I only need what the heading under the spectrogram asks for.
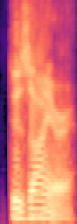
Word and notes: desire: American English

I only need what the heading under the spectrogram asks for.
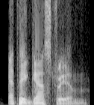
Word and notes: epigastrium: British English

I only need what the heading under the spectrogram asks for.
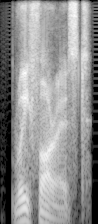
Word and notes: reforest: British English

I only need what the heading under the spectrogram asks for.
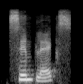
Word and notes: simplex: Indian

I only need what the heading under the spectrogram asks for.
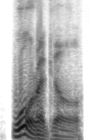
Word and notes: warragal: British English

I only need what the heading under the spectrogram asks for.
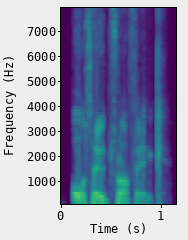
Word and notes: autotrophic: British English

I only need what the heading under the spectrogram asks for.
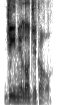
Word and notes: genealogical: British English

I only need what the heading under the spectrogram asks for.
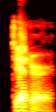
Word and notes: debtor: American English

